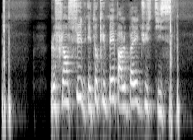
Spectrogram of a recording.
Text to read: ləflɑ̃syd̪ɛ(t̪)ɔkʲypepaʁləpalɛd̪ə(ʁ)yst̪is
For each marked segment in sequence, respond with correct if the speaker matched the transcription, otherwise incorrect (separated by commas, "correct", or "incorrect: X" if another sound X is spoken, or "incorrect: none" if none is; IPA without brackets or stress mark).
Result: correct, incorrect: ʒ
